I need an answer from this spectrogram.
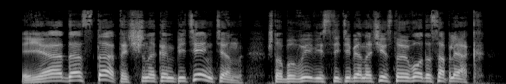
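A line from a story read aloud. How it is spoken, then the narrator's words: Barked. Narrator (Russian): рявкнул он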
